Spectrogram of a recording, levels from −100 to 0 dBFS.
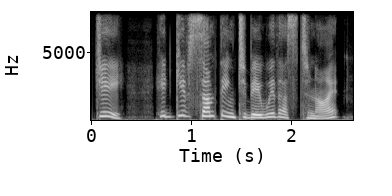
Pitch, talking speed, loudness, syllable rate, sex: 250 Hz, 230 wpm, -20 LUFS, 5.7 syllables/s, female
